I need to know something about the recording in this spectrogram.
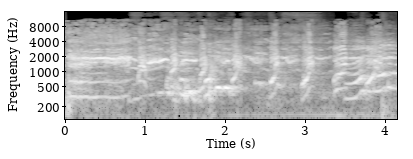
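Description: Women laughing loudly and continuously, in a run of repeated short bursts.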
